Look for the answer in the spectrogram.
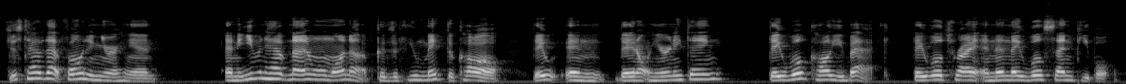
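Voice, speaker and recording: A woman's voice: mid-range voice, normal speed. A young adult woman vlogging to camera in a rambling, chatty way, drifting between topics with frequent fillers. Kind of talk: casual talk to camera.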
